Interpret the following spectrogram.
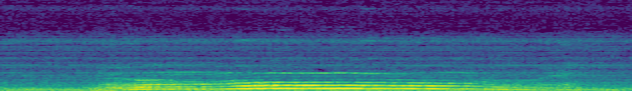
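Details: Home alone, Lucy the beagle mix gives a single howl that swells upward, holds a steady tone, and slowly sinks at the end.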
